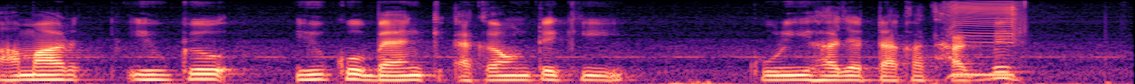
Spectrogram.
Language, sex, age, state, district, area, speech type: Bengali, male, 18-30, West Bengal, Malda, urban, read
